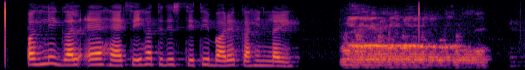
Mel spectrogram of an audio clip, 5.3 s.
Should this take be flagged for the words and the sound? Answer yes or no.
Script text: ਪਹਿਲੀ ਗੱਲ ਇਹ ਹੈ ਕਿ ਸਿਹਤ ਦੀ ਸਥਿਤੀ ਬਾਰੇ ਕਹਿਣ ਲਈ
yes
